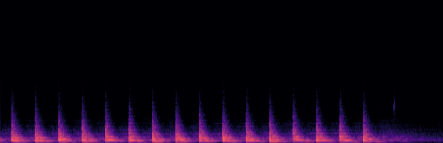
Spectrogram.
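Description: Rhythmic synth chords for a house beat, distortion switched off, pulse in fifteen evenly spaced plucky stabs with clean harmonic tones, each decaying quickly, the last ones trailing off into a soft fade.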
